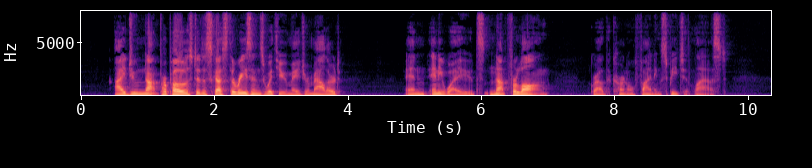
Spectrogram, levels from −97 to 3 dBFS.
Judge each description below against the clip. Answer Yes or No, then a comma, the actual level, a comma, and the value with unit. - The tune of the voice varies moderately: No, wide, 6.3 semitones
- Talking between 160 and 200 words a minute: No, average, 145 wpm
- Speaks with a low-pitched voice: Yes, low, 115 Hz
